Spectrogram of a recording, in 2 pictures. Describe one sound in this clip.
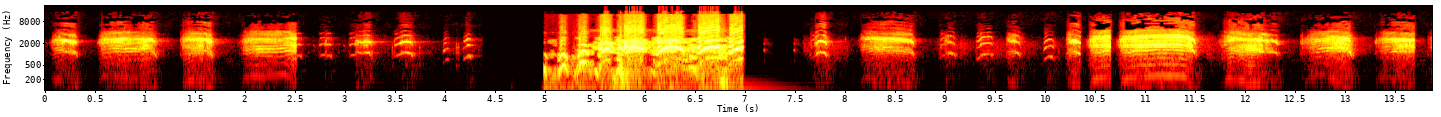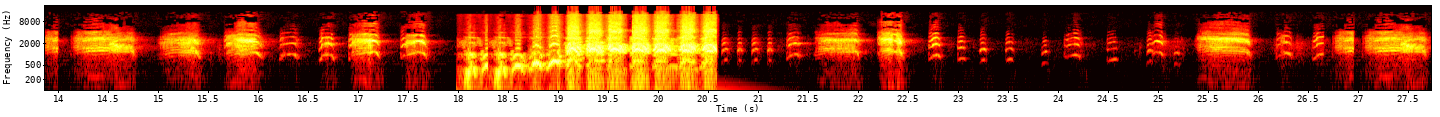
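A chimpanzee hoots and screams loudly, in repeated bursts.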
